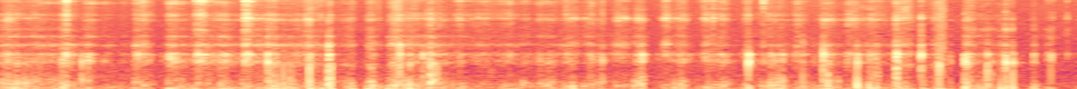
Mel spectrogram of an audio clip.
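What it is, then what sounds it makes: Carved wooden frog guiro. A wooden stick is rubbed back and forth across the ridges of a palm-sized, hollow, carved wooden frog guiro. It makes rapid, irregular ratcheting rasps and clicks with a hollow, low-heavy wooden tone. Each click dies away almost at once.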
